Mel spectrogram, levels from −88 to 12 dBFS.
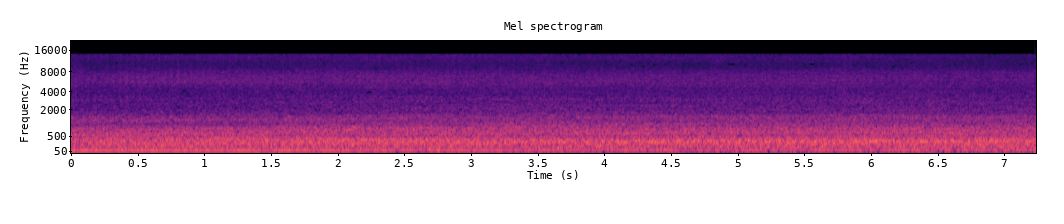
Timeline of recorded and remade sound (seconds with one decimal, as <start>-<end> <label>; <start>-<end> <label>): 0.0-1.4 recorded; 1.4-2.7 remade; 2.7-4.4 recorded; 4.4-5.4 remade; 5.4-7.2 recorded

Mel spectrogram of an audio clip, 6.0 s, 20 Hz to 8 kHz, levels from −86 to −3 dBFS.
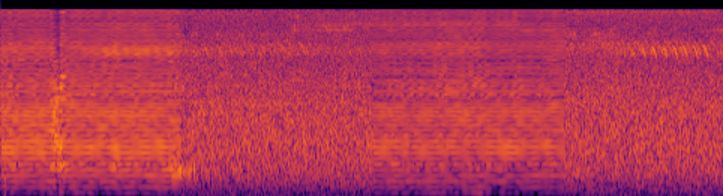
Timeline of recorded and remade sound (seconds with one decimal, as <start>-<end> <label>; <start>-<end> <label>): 0.0-1.5 remade; 1.5-3.1 recorded; 3.1-4.7 remade; 4.7-6.0 recorded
